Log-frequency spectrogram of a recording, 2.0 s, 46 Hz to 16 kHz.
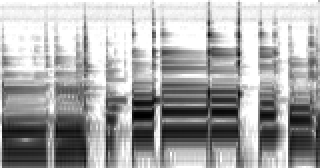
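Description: Four-string electric bass guitar played fingerstyle: a short groove in 12/8 time, a run of low plucked notes in a lilting triplet rhythm, some clipped short and some held.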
